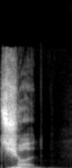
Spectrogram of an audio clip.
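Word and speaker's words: Chöd: a very um extreme form of meditation called chud it's spelt c-h-o-d but the o has umlauts on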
